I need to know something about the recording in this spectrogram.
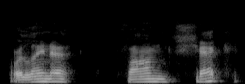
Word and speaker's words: Orlena Fong Shek: Or Elena Fong Sheek, is that correct? I pronounce that's correct.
